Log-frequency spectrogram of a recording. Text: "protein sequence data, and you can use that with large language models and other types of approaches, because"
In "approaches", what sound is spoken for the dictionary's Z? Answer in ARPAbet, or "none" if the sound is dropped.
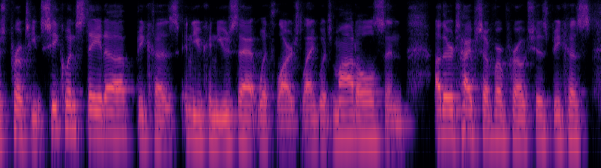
Z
